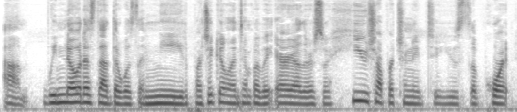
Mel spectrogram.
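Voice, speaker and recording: A woman's voice: on the low side, steady tone, fast, a little mellow, dry recording. A young woman from Puerto Rico, a business consultant who is a guest on a talk show, talking in a friendly way and laughing often. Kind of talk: casual interview talk.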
